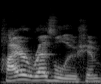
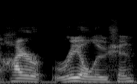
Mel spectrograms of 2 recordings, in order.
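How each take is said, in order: First: Said in the usual way. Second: "reolution" said as ree-oh-LOO-shun, no z sound; misspelling read out. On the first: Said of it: "but I spelled it higher reolution". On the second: Shown as a demonstration. Owning up to a typo, "reolution" sounded out as misspelled. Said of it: "I spelled it higher reolution".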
